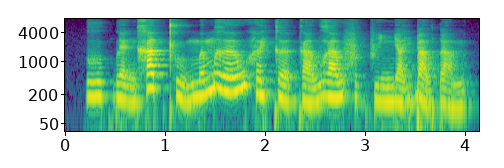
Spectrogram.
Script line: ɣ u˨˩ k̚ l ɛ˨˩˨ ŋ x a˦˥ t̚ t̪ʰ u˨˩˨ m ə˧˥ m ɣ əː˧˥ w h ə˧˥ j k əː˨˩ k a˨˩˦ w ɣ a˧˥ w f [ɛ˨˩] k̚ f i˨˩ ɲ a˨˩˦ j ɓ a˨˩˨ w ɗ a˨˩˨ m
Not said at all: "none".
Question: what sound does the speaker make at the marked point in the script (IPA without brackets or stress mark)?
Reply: ə˨˩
